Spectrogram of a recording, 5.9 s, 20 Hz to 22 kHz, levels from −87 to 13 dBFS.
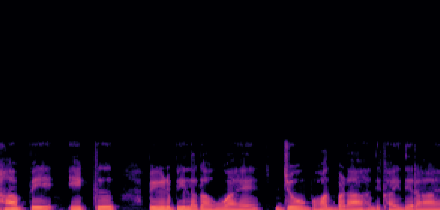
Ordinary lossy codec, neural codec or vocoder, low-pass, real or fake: none; none; 7.2 kHz; real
